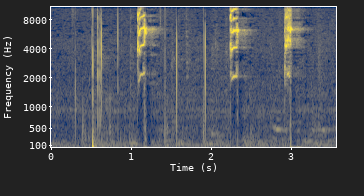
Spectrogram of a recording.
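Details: Parrots giving short, sharp, high chirps with brief pauses between them, plus faint clicks and soft rustling in between.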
